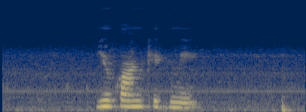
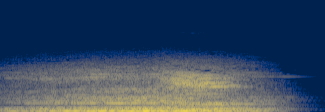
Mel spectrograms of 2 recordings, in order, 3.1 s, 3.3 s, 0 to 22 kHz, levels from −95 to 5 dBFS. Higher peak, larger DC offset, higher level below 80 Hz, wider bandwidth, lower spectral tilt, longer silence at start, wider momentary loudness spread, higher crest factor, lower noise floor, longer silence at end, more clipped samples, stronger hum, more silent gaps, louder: second, -10 dBFS vs 0 dBFS; neither; second, -54 dBFS vs -16 dBFS; first, 3.4 kHz vs 2.3 kHz; second, -10.5 dB/octave vs -15 dB/octave; first, 0.95 s vs 0.05 s; first, 19 LU vs 16 LU; about the same, 18 dB vs 16 dB; about the same, -50 dBFS vs -48 dBFS; second, 0.15 s vs 0.5 s; neither; neither; neither; second, -24 LUFS vs -17 LUFS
